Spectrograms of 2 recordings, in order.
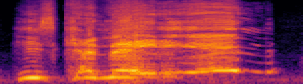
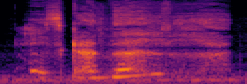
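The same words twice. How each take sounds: First: Very high, loud, slow shouted question; shocked outburst. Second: High, soft whispered aside; secretive whisper. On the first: Streamer reacts to chat saying he's Canadian, loud shocked shout. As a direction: cry it out in mock disbelief. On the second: Streamer repeats chat's remark that he's Canadian, whispered. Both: Acted.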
